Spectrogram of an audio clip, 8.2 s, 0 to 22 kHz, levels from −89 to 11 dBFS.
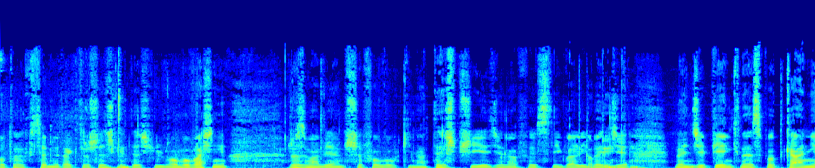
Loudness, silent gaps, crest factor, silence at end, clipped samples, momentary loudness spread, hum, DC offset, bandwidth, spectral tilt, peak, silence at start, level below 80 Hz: -32 LUFS; none; 24 dB; 0 s; under 0.1%; 8 LU; none; under 0.1%; 16 kHz; -4 dB/octave; -8 dBFS; 0 s; -52 dBFS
